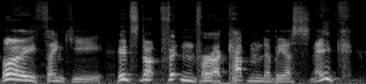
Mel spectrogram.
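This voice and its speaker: A man voicing a gruff, kindly pirate captain who says "arr" and "ye", in a storybook read-aloud. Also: a little high, very animated, normal speed, a bit bright. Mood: grateful.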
